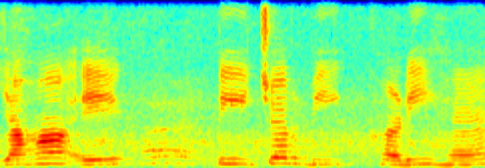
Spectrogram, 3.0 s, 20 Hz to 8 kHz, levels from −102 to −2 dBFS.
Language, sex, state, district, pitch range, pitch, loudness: Hindi, female, Haryana, Jhajjar, 225-270 Hz, 245 Hz, -18 LUFS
